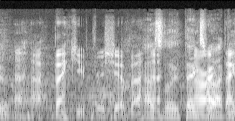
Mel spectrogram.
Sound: laughs

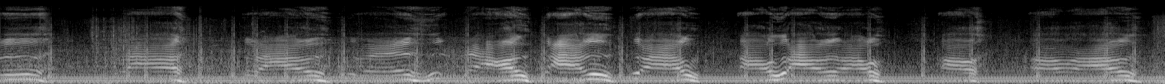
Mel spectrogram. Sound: SFX of suffering

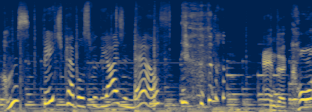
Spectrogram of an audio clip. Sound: laughing

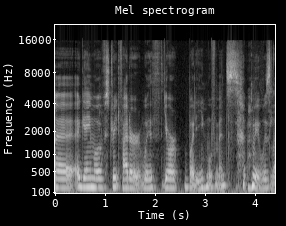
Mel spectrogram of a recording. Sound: laughs

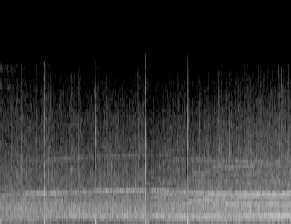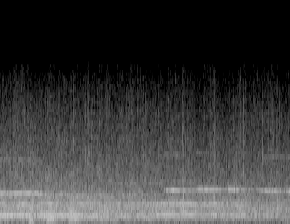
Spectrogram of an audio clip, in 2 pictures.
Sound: audience applauding and cheering

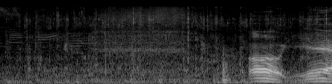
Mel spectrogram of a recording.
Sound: whisking

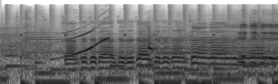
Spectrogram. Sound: starts humming

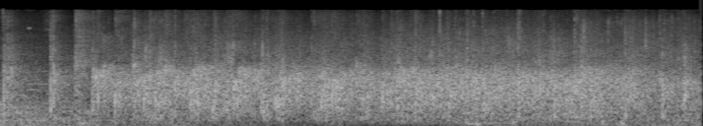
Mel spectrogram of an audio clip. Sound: audience applauding

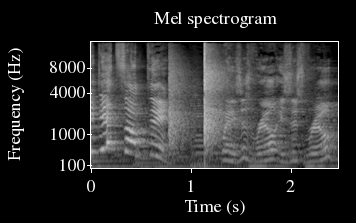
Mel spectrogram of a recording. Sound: person clapping

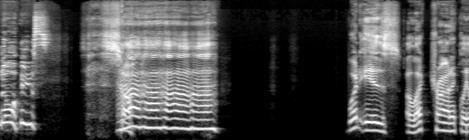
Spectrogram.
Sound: aaahaaahaaahaaahaa

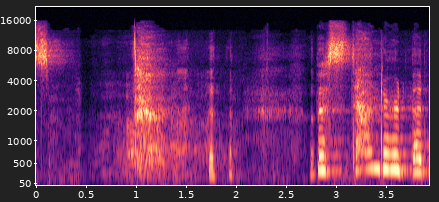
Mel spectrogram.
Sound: audience laughing

